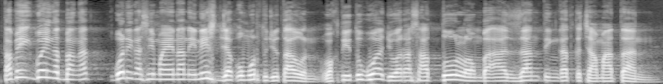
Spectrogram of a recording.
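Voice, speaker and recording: Animated high-voiced young comedian. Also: male voice, brisk. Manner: animated storytelling, acting out characters in shifting voices. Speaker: stand-up comedian. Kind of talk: stand-up comedy set.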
